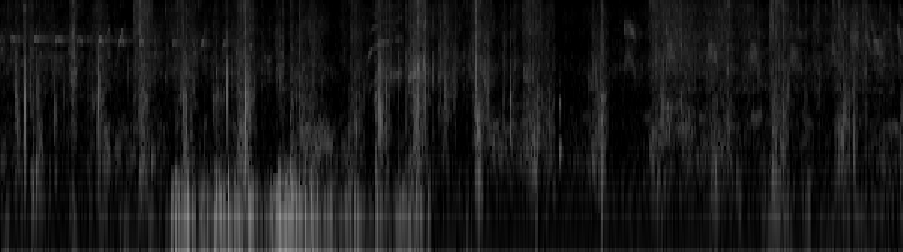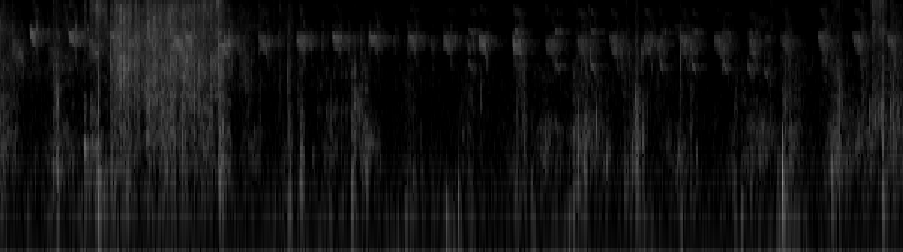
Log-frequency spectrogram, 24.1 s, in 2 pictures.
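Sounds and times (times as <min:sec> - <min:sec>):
small bird chirping: 0:00.0 - 0:06.0
footsteps on dry soil: 0:00.0 - 0:24.0
leaves rustling: 0:13.3 - 0:15.2.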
